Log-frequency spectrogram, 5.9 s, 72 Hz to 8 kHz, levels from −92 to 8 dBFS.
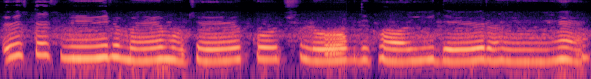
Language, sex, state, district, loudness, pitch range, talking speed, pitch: Hindi, female, Madhya Pradesh, Katni, -16 LUFS, 215-245 Hz, 100 wpm, 230 Hz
